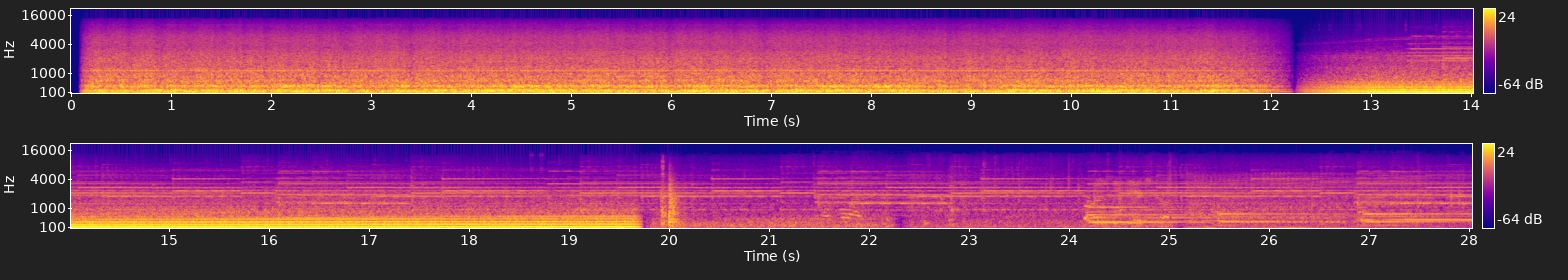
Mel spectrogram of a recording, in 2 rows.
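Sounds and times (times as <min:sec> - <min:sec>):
car engine running: 0:00.1 - 0:21.9
thin steady whine: 0:00.2 - 0:22.5.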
